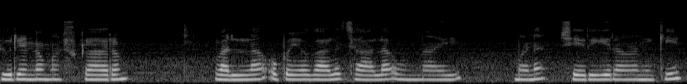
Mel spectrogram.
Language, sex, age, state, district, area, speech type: Telugu, female, 18-30, Andhra Pradesh, Kurnool, rural, spontaneous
